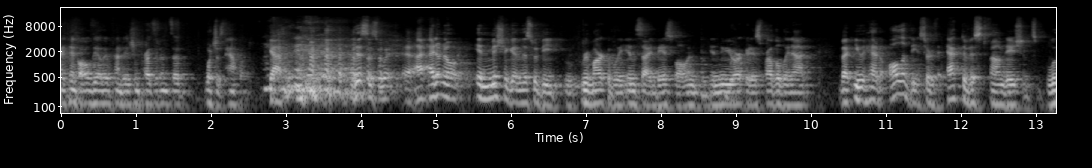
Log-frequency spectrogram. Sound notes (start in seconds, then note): 2.9 laughter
